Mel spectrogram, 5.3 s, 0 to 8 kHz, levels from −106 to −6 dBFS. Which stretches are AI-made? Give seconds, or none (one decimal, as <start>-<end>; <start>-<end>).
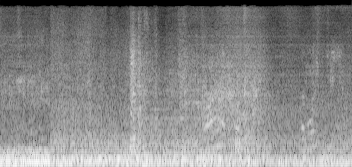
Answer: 0.0-0.6; 2.8-5.3

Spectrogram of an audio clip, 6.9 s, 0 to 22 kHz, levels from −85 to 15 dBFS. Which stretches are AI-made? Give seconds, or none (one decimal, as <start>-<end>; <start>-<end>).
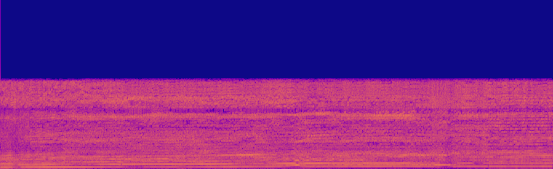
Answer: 0.8-6.1

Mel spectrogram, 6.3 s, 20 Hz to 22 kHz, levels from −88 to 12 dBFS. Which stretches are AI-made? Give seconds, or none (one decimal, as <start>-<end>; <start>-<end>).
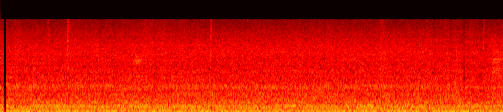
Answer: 5.4-6.3

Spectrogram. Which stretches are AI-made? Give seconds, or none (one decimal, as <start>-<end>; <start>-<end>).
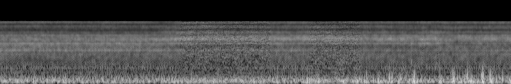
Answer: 0.0-1.8; 2.7-3.1; 3.6-5.1

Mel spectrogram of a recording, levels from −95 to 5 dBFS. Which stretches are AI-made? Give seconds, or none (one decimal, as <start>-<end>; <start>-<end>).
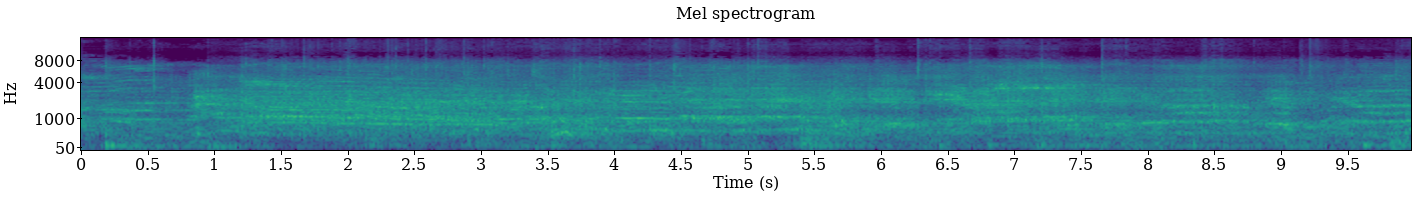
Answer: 0.4-1.4; 3.1-4.4; 5.0-9.1

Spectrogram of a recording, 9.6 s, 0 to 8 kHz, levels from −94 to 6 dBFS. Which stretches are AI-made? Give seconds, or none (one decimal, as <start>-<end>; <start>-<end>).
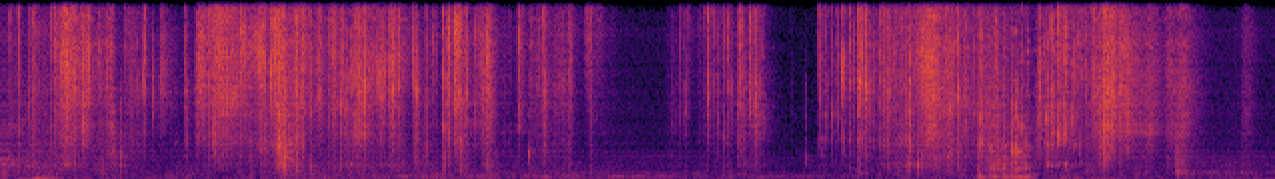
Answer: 0.0-5.7; 6.6-7.6; 8.1-9.6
